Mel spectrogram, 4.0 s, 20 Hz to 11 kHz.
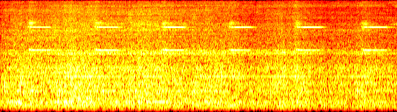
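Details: Regular high-pitched beeps, about 90 a minute, over steady hum and room noise: a laser hair removal device firing pulses during a bikini-line treatment, with the skin tapped and the patient reporting pain around three to five.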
